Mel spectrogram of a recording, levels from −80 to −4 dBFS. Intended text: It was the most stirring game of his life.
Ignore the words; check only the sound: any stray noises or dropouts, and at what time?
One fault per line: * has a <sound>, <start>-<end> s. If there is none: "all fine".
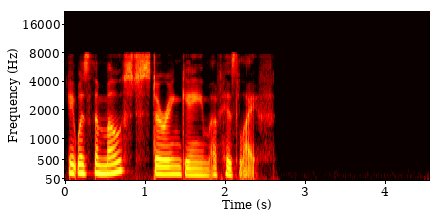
all fine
